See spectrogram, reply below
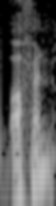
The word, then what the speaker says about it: often: Often times, c'est O-F-T-E-N. Times, T-I-M-E-S, alors c'est comme ça on dit ça. Soit on dit often, often non, c'est O-F-T-E-N, malgré l'écrit often, on prononce often. Alors, je crois que T-A-B-B.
